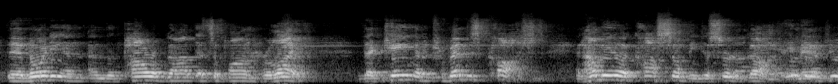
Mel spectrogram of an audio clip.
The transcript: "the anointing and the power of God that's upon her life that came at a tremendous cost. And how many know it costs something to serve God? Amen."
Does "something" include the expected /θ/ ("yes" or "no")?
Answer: yes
